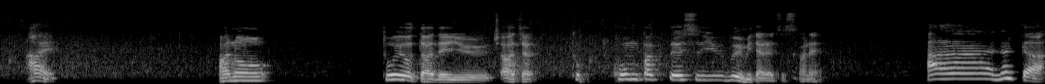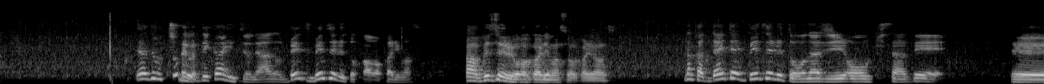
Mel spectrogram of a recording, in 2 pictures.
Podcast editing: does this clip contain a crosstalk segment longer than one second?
No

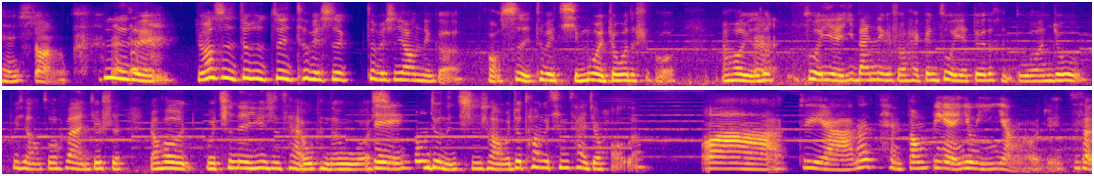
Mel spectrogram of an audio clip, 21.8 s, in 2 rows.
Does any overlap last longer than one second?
No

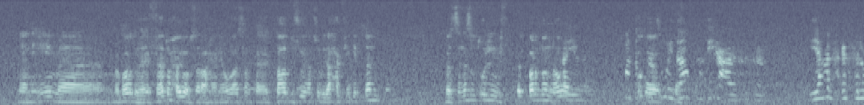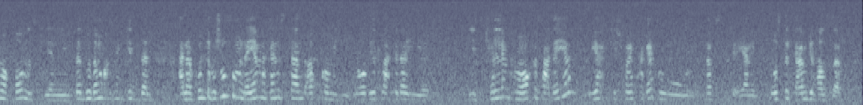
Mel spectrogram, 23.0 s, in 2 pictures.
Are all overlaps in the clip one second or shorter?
Yes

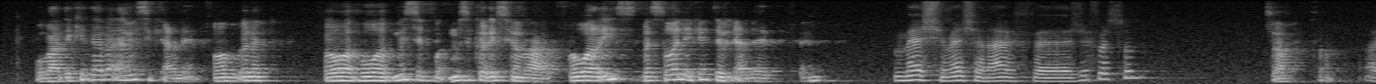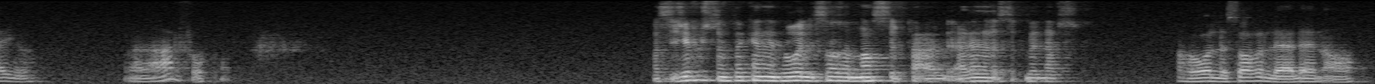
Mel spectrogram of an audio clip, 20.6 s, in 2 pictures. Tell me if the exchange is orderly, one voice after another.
Yes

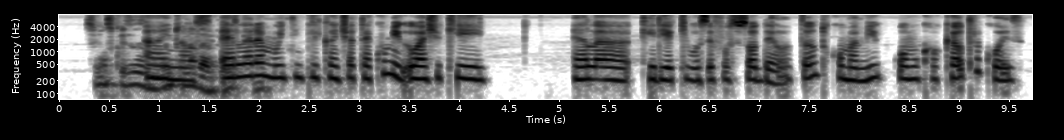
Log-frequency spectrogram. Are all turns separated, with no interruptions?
No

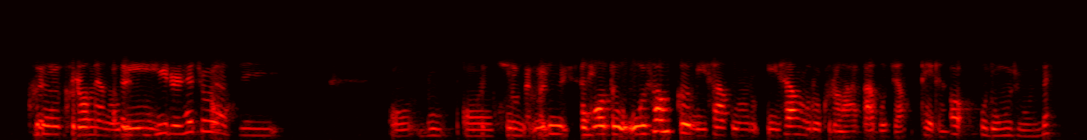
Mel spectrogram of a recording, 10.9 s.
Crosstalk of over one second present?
Yes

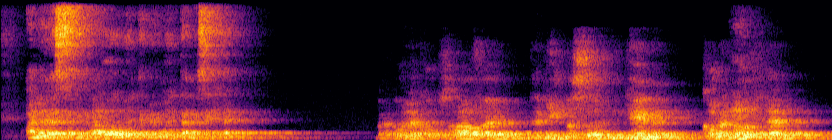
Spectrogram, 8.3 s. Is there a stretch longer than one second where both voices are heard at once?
No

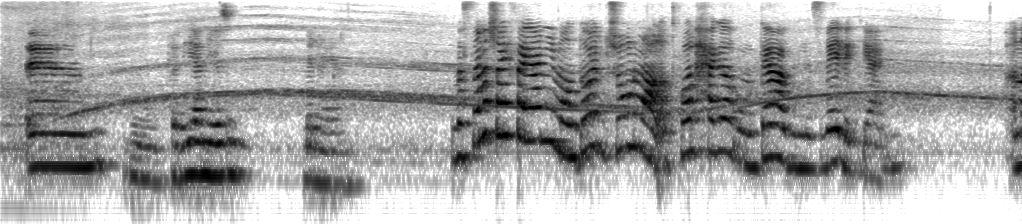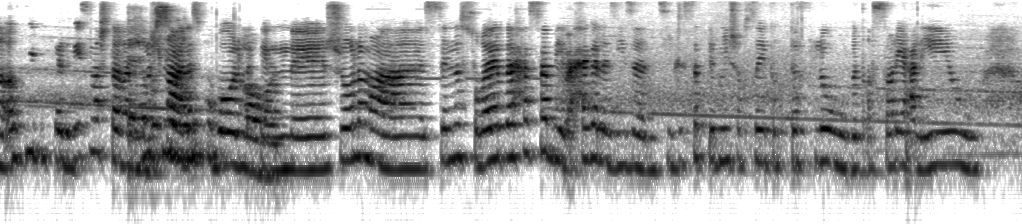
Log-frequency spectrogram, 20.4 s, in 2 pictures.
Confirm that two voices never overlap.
No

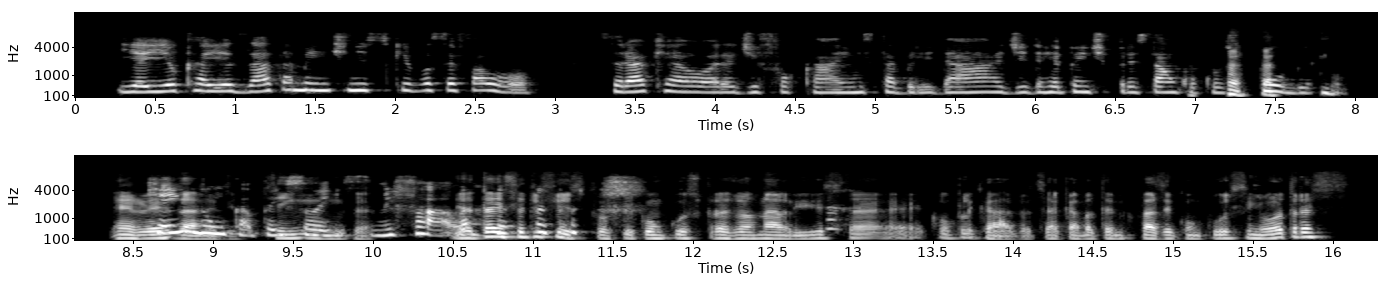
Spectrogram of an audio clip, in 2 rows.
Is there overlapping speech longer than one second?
Yes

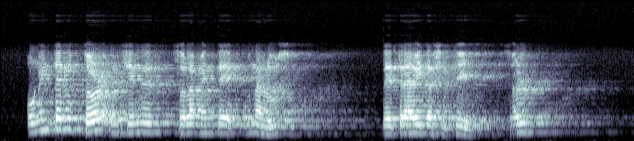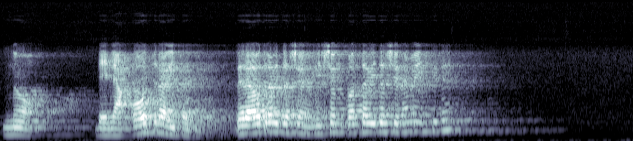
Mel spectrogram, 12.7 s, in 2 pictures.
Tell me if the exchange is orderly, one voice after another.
Yes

